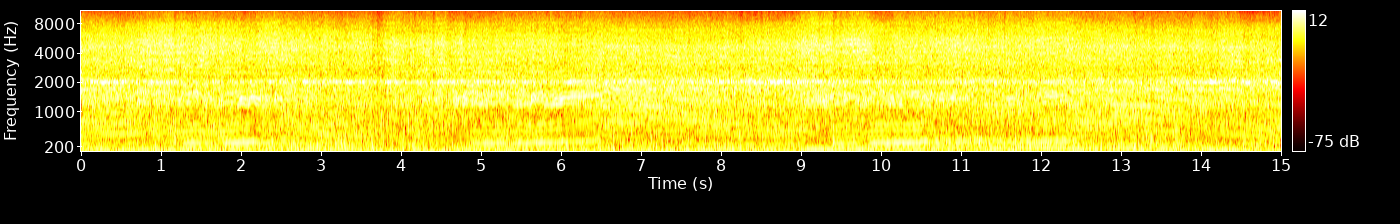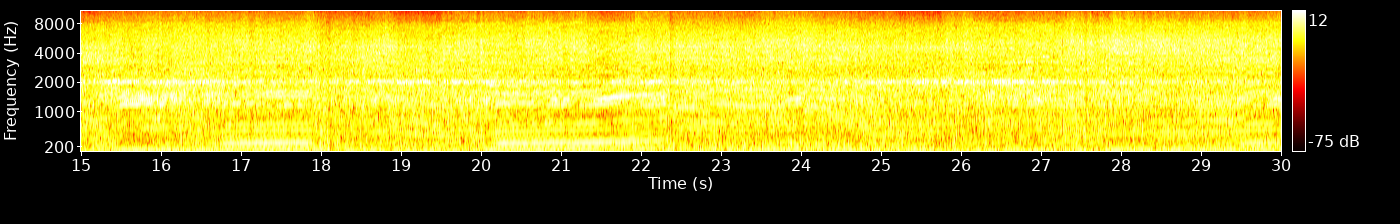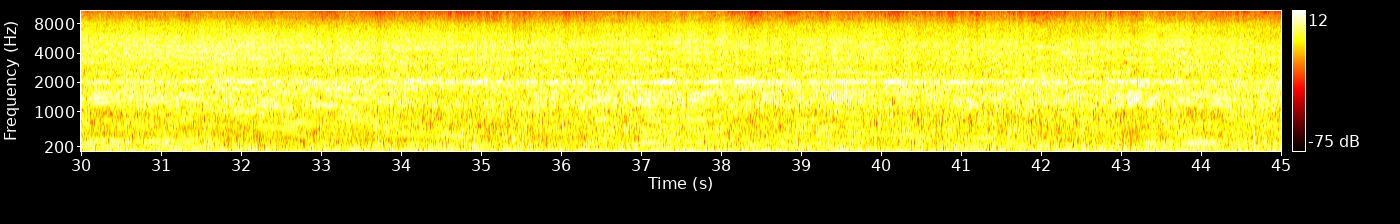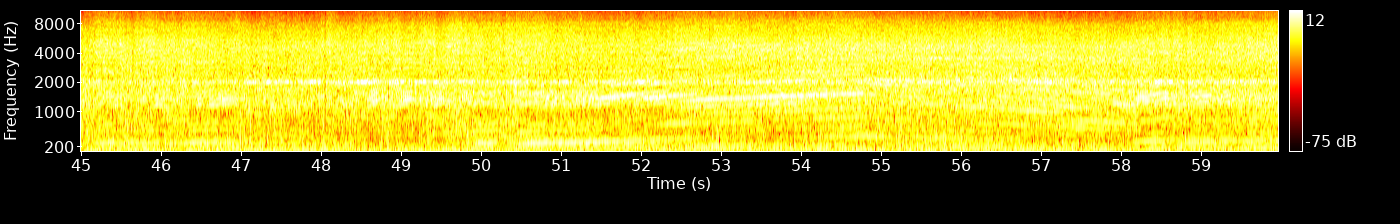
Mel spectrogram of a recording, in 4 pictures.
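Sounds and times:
kart engine revving: 0.0s - 59.9s.

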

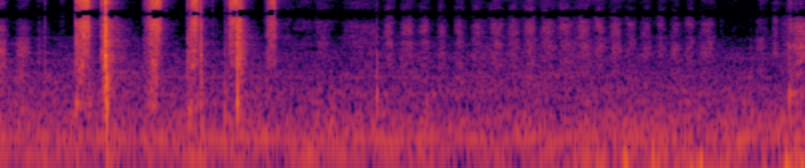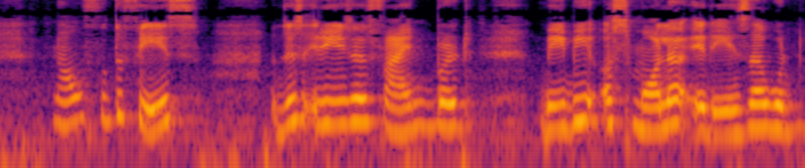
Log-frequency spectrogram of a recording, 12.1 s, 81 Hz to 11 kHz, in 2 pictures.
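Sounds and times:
eraser rubbing on paper: 0.0s - 5.9s.

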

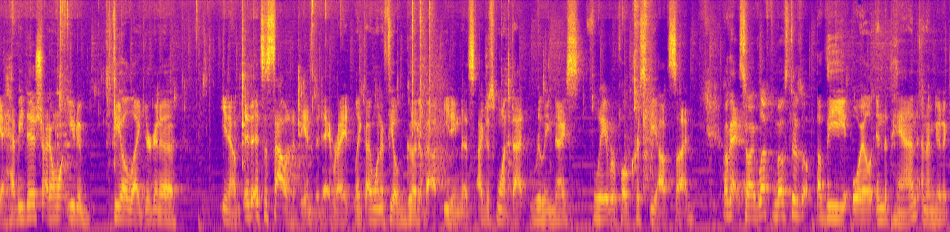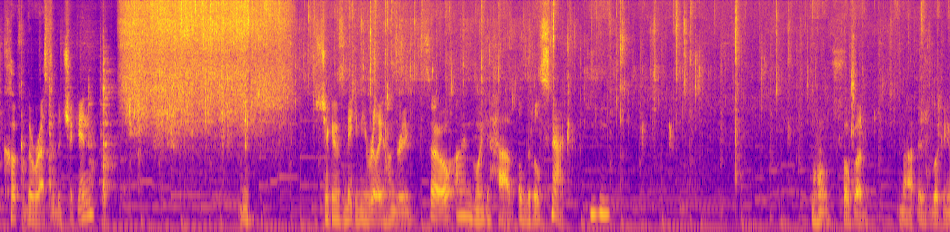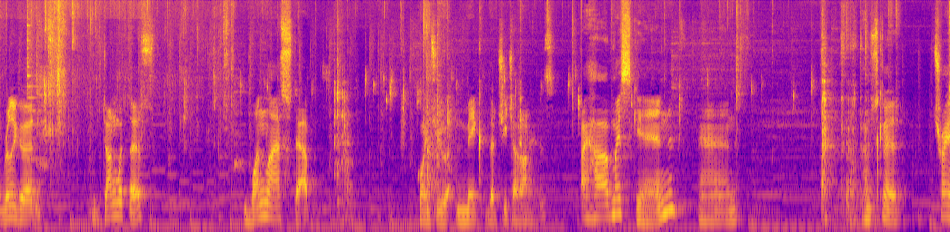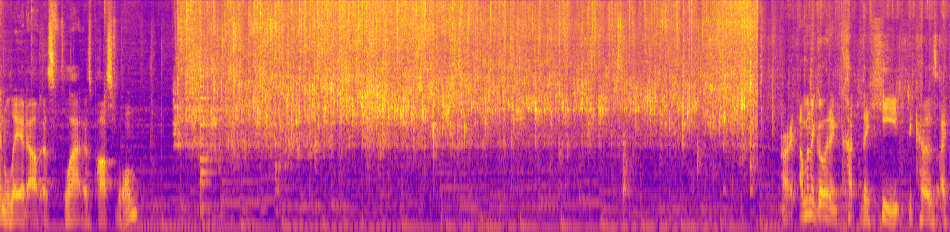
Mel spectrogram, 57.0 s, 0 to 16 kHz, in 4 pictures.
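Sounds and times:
chicken sizzling in a skillet: 0.0s - 57.0s
person humming: 23.0s - 23.6s.

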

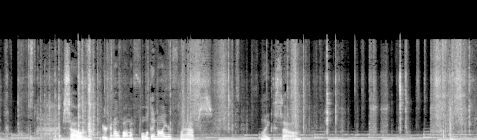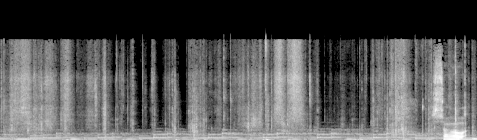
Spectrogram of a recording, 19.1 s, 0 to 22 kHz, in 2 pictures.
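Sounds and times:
background music of held notes: 0.0s - 19.0s
cardstock rustling: 0.0s - 19.0s.

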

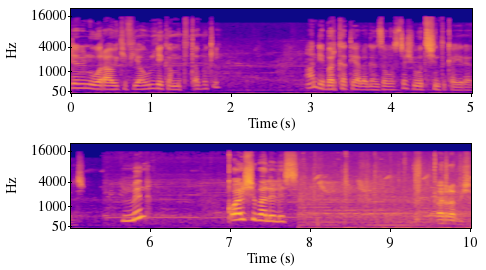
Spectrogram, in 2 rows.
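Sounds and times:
woman speaking: 7.0s - 7.9s.

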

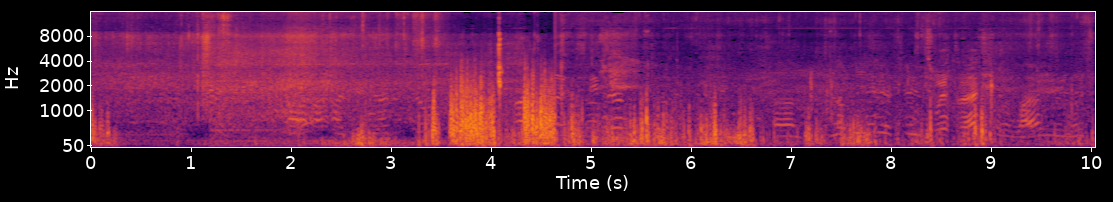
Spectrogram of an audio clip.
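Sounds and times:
distant people talking: 0.2s - 10.0s.

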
